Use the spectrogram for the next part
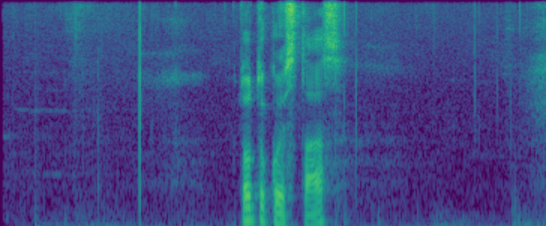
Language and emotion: Russian, neutral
